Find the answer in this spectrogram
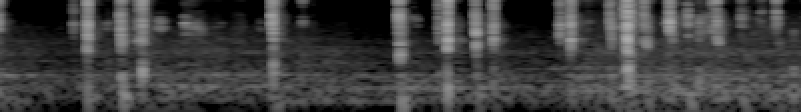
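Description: Typing on a computer keyboard: separate key clicks at first, then a quicker run of keystrokes from about three seconds in.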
